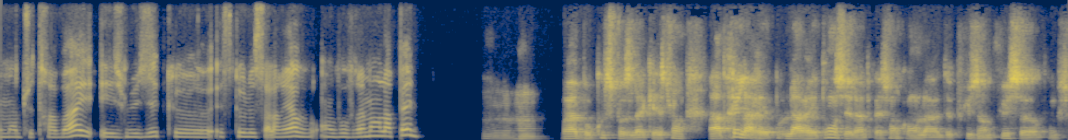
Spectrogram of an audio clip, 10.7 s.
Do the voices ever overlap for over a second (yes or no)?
no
